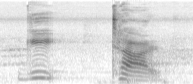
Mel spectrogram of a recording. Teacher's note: Gi is a weak syllable and tar is a strong syllable, right? So, guitar is iambic.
